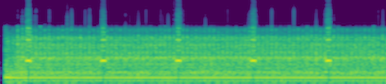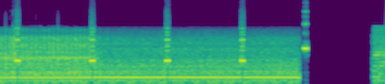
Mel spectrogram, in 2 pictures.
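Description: Film-leader countdown sound effect: a steady, projector-like mechanical hum with a short beep-tick once a second. It cuts off suddenly a little after nine seconds, with a last brief blip.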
